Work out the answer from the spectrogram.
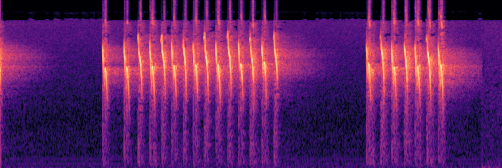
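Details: Bar-winged prinia lure calls of male and female, used to trap wild birds or stir quiet ones: long rattling run of about fifteen sharp high notes, then a shorter burst after a pause.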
